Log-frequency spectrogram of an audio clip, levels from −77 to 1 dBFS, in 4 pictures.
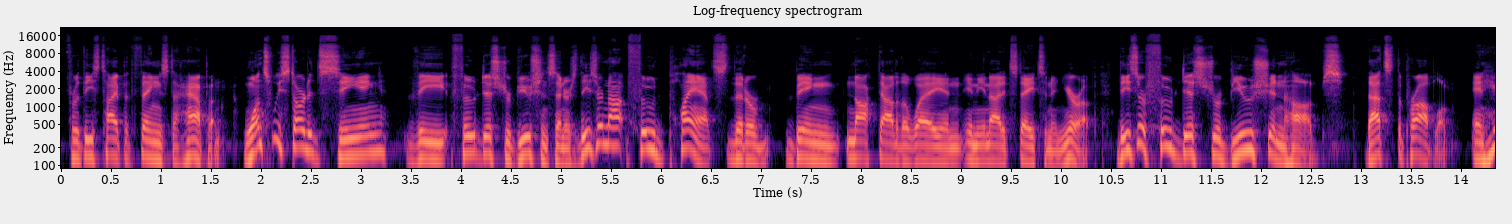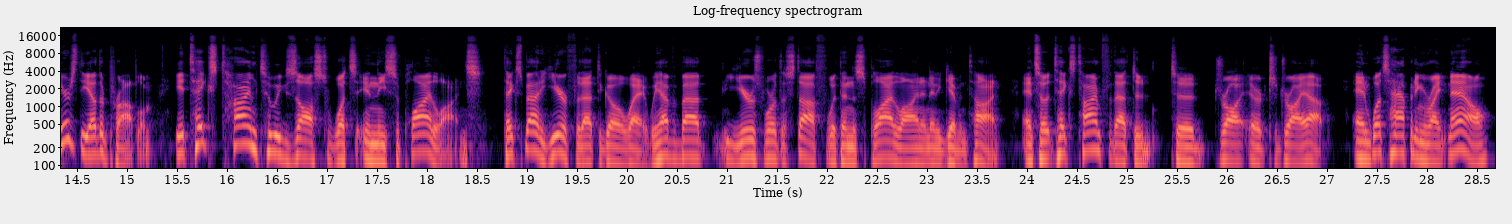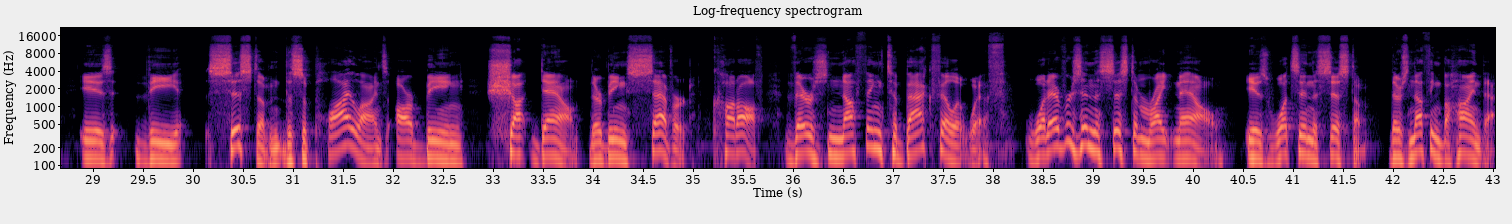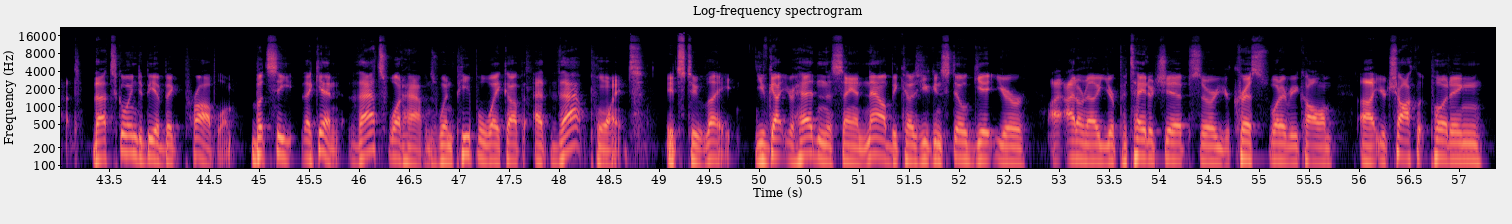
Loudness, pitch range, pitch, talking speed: -22 LUFS, 115-155 Hz, 130 Hz, 205 wpm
